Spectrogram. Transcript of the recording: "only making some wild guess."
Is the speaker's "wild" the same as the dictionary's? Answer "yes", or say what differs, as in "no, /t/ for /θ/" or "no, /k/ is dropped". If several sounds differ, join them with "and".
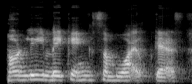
yes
